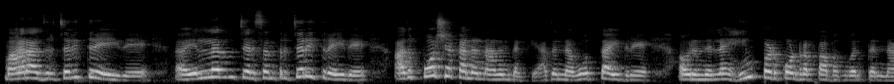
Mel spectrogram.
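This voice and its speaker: A woman's voice: sits high, darkish tone. A woman giving an earnest devotional discourse, asking many rhetorical questions. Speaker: spiritual speaker.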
